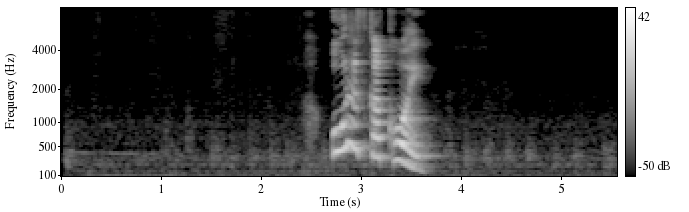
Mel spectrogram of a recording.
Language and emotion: Russian, angry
